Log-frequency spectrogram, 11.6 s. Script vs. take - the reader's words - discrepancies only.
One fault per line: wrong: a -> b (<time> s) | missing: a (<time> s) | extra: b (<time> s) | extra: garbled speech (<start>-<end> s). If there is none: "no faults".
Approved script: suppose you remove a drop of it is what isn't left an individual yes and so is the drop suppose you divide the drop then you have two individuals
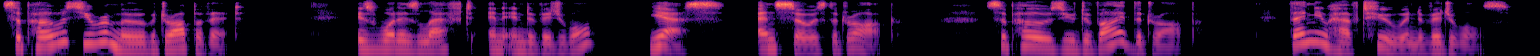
wrong: isn't -> is (3.0 s)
